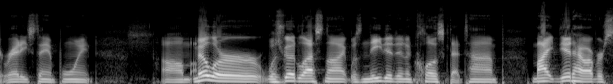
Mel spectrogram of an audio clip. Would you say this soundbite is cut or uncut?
cut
